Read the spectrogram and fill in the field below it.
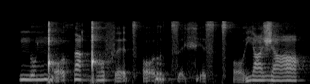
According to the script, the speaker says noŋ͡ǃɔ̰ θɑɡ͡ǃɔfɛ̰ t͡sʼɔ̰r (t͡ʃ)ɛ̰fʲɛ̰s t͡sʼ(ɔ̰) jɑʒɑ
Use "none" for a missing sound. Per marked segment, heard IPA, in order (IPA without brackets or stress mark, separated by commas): t͡s, ɔ̰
